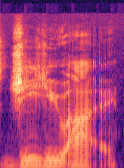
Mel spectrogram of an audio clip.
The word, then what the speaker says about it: GUI: Somebody in YouTube comment said, "Uh, it's not guey, it's gui." And I was like, I'm not the only person who pronounces it gooey, right, Chad? Am I insane? I think I've heard that a lot. Like gooey. Like both are valid.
